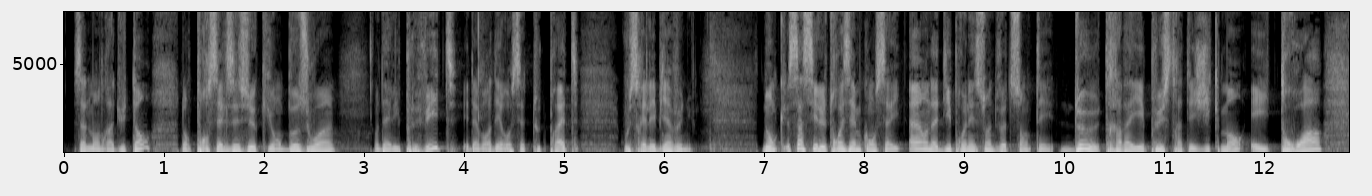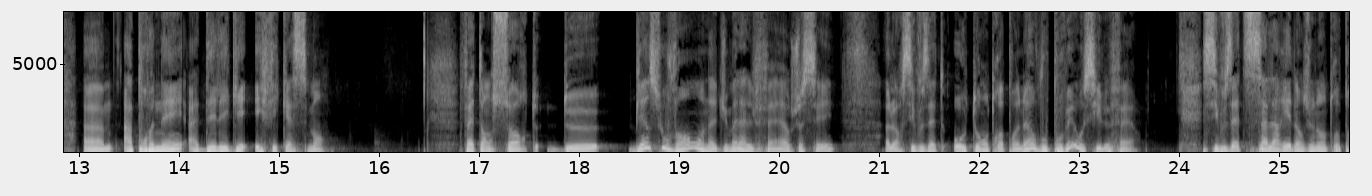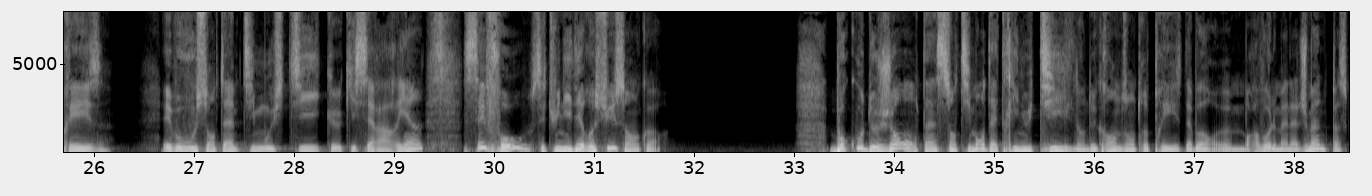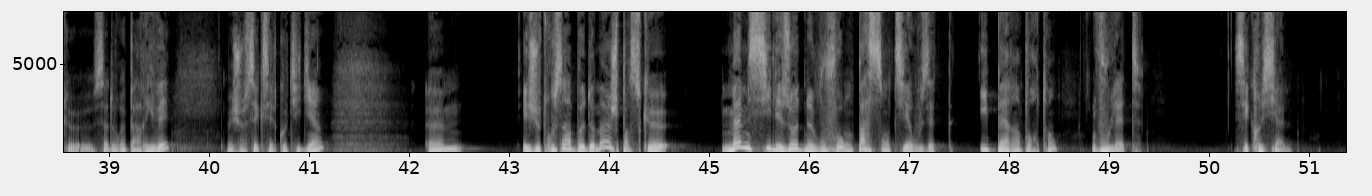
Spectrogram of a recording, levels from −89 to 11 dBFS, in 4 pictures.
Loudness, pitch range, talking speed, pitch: -18 LUFS, 125-180 Hz, 190 wpm, 145 Hz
